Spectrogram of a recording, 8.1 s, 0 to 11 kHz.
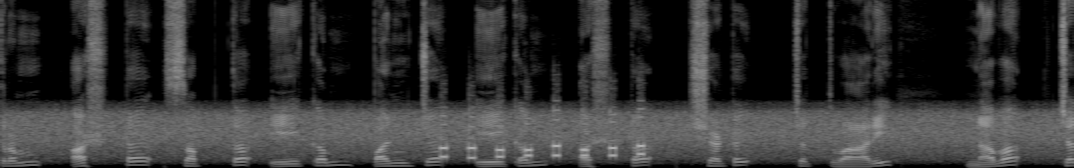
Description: DTMF, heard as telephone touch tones, dialled by machine, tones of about 40 ms, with speech in Sanskrit. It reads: 5247978#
